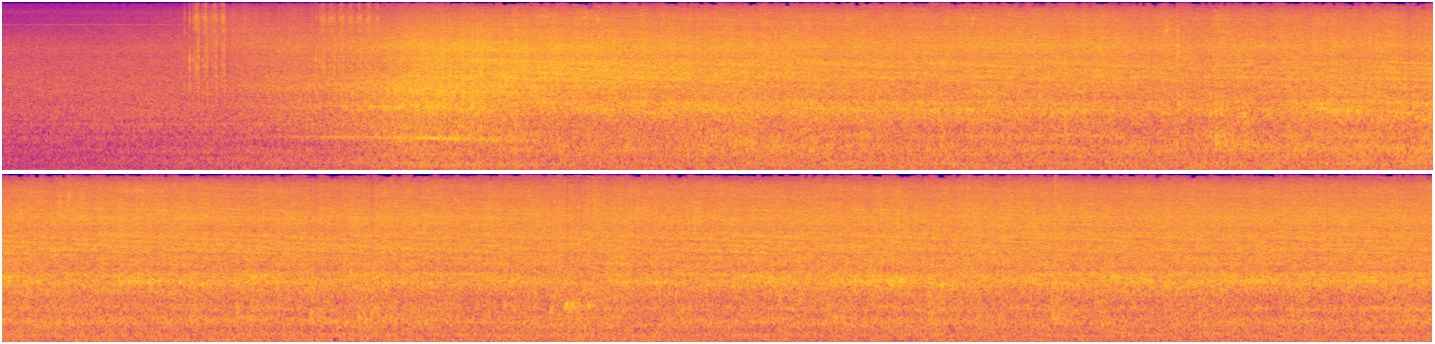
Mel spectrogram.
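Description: A train approaches, growing louder over the first four seconds, then passes close by. Its wheels run steadily on the rails for more than twenty seconds, the sound of a long train going past.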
